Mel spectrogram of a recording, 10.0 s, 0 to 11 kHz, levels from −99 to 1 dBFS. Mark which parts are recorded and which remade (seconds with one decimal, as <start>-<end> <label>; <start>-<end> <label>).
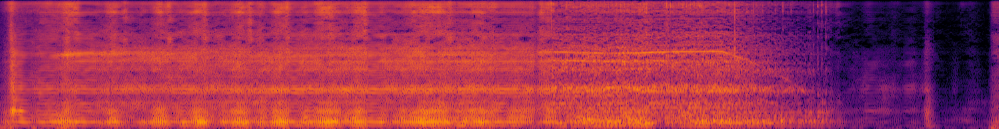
0.0-5.5 remade; 5.5-8.3 recorded; 8.3-10.0 remade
